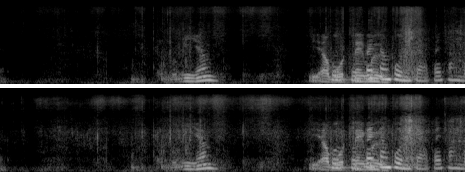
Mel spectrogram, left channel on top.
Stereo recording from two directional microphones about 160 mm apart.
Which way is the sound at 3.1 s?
35° left (ahead or behind).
